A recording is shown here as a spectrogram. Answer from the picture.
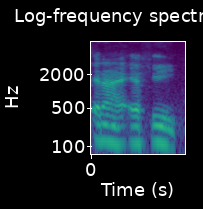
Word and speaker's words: knife: British have a way of spelling knife KNIFE, and the K is silent. It's pronounced NIFE.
